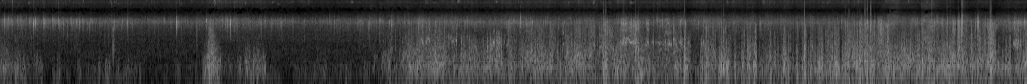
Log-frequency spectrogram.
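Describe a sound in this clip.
Bicycle tyres roll along a paved path.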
